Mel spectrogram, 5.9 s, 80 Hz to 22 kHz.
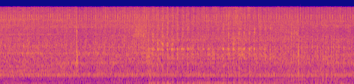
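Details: MINI with N12 engine at cold idle: steady idle with light busy ticking over the engine note and no clear knock; owner unsure whether this is normal.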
